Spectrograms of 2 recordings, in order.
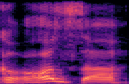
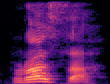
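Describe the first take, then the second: First: It begins with a plain hard g sound. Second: It begins with a throaty, Arabic-style gh sound. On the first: The speaker calls it wrong. "I was saying Gaza" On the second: The speaker calls it right. "I can do it now"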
